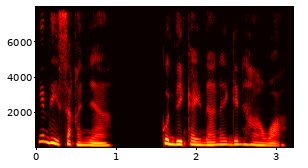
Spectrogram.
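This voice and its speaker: Lower-pitched woman narrating drama, dry recording. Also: big pitch swings, unhurried, warm tone, dry recording. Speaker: storyteller. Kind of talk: dramatic scripted narration of a love story.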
